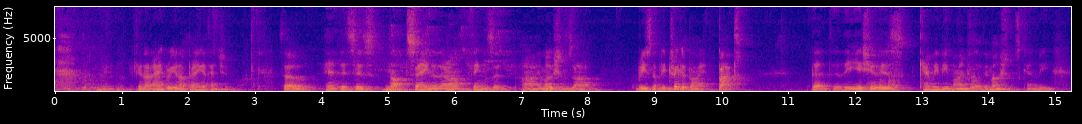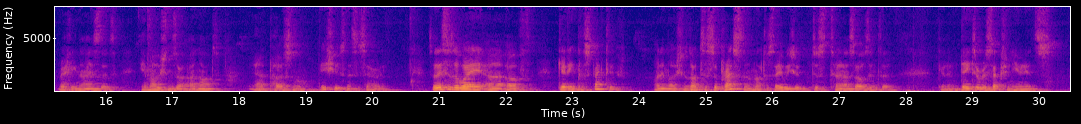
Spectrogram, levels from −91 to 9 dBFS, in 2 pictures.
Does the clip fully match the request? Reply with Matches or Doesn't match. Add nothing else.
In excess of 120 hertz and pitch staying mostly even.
Matches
